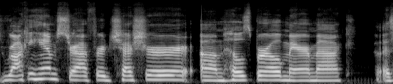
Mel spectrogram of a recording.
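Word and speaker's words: Merrimack: different ones about Rockingham Straford Cheshure um Hillsboro Marramac is how you say Kas Bellnap yeah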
